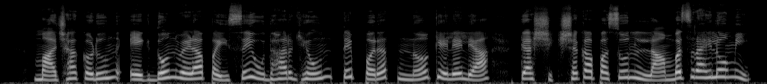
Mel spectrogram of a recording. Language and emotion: Marathi, disgusted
